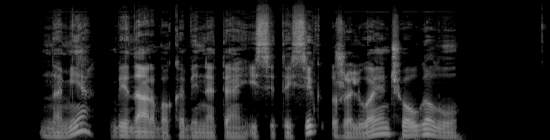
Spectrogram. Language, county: Lithuanian, Vilnius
